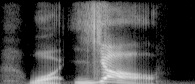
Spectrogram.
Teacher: that's the dipping tone, followed by a sharp falling fourth tone, 我要. It has to sound decisive.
